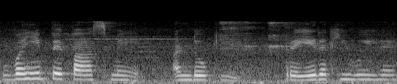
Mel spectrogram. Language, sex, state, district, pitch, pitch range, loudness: Hindi, male, Madhya Pradesh, Dhar, 220 Hz, 200-230 Hz, -17 LUFS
